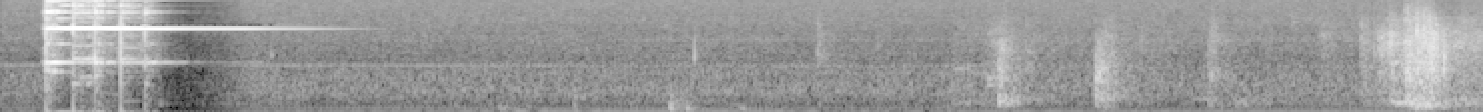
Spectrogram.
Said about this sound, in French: Sonne à la porte de l'hôtel.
